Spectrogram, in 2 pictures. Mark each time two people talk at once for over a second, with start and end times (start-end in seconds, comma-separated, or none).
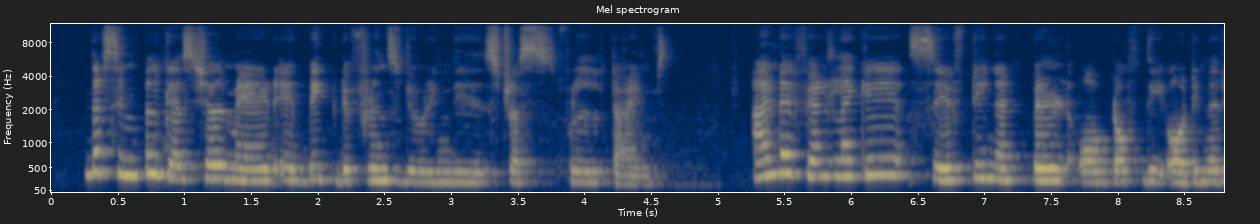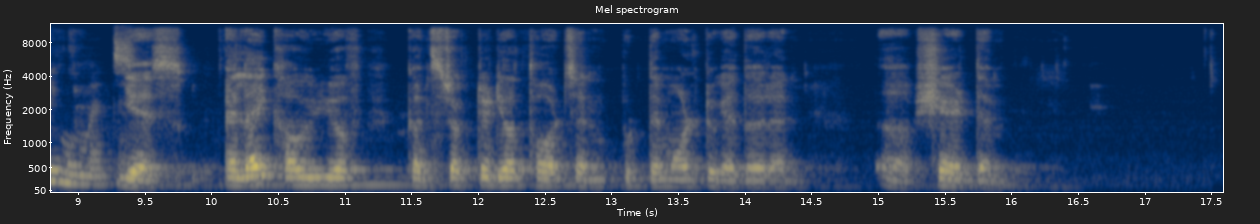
none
